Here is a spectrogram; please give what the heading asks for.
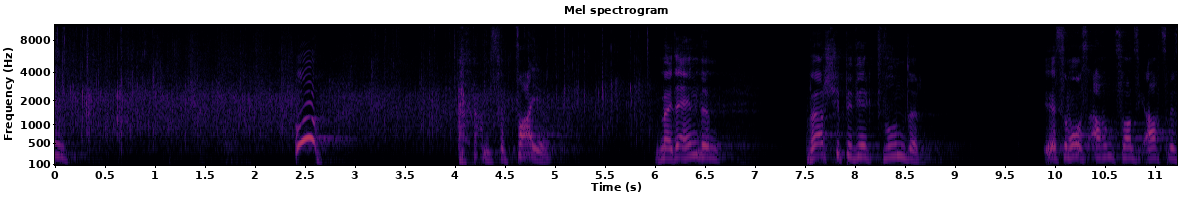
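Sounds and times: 
rising cheer: 0:00.0 - 0:03.9
audience applause: 0:00.0 - 0:06.0
speech: 0:04.3 - 0:05.1, 0:06.0 - 0:06.8, 0:07.5 - 0:08.8, 0:09.9 - 0:11.2.

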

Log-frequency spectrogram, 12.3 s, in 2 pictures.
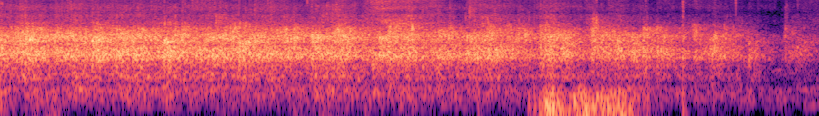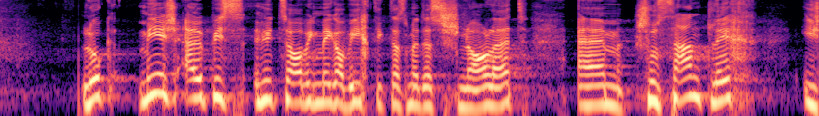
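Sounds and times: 
audience applause: 0:00.0 - 0:06.4
speech: 0:06.8 - 0:12.2.

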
